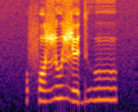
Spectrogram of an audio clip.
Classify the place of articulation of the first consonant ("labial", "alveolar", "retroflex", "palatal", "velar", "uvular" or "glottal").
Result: labial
